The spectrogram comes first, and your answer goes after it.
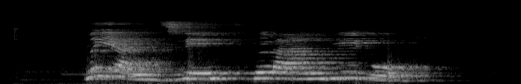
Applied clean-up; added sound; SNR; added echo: neural separator model SepFormer DNS4.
